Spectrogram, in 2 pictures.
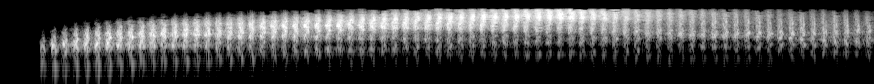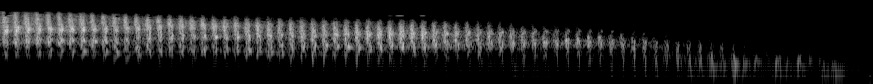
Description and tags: CP Insect Helicopter
A robotic flying insect? Just what we need!
flapping, wings, buzzing, insect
